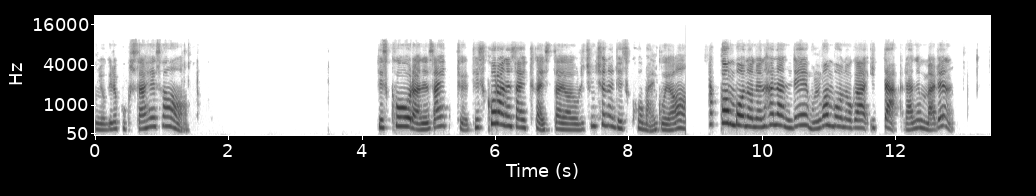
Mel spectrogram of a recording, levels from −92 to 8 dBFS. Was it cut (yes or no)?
yes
